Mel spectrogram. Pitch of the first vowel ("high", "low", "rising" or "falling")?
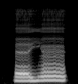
low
